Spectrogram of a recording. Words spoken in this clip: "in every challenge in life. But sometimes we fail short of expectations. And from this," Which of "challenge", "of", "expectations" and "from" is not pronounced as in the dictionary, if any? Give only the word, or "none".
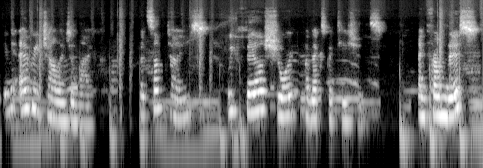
none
